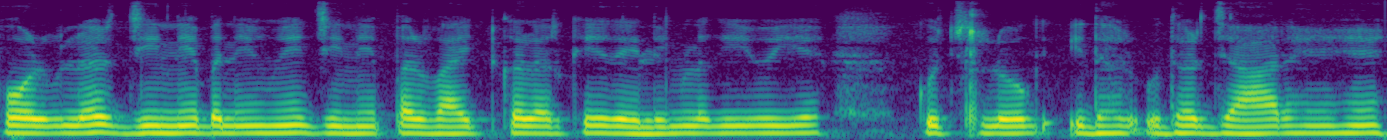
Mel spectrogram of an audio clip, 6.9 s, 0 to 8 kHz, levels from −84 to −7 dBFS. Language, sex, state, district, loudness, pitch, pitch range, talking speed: Hindi, female, Uttar Pradesh, Lucknow, -15 LUFS, 155 Hz, 150-160 Hz, 175 wpm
